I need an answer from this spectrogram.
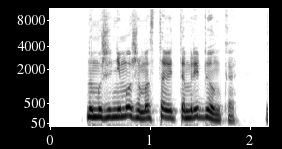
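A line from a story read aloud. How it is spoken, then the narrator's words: Agitated woman exclaiming. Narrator (Russian): взволнованно воскликнула женщина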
